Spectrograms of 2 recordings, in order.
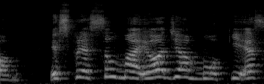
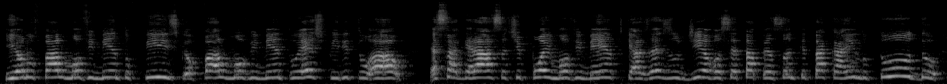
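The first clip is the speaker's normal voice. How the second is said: ordinary talk, nothing marked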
